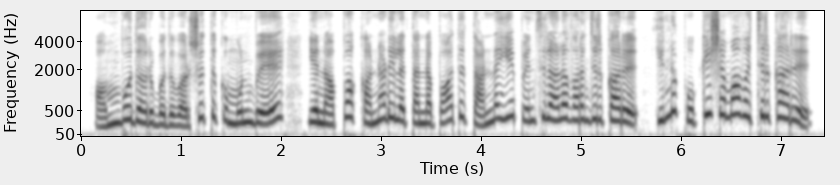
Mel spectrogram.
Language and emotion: Tamil, surprised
